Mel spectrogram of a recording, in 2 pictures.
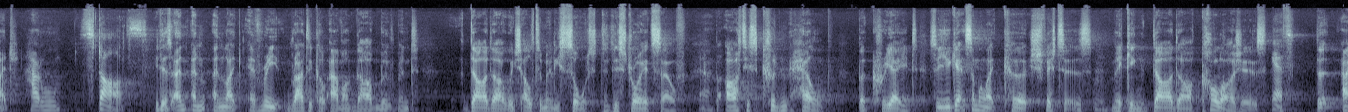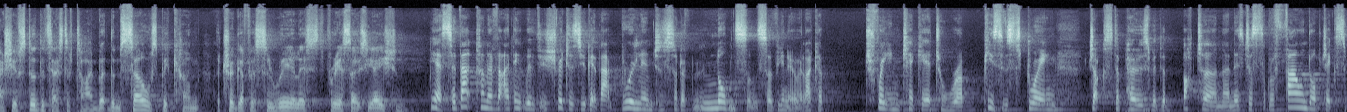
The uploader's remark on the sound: In this episode originally recorded at Sotheby’s in London.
